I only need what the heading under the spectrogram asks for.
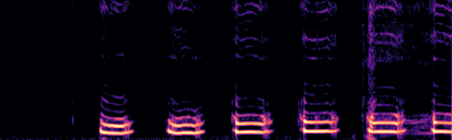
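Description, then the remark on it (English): A wild turkey gobbles before first light in six loud, evenly spaced bursts over about two seconds, each a short warbling rattle, clear with no voices. “We just want to hear them gobble four more times for no reason.”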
